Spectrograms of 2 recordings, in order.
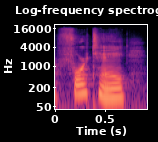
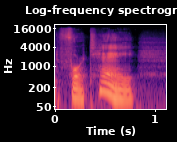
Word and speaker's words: forte: Common choices in American English are forte and forte, but many usage commentators recommend matching it to fort, since the E is not pronounced in French.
